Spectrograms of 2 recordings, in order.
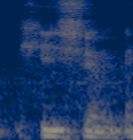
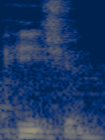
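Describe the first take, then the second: First: Heysham said "HAY-shum"; first syllable of Heysham like "hay"; Heysham as pronounced. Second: Heysham said "HEE-shum"; first syllable of Heysham like "he"; Heysham as spelled. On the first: Vlogger explaining a confusing place name, Heysham pronounced "Hay-sham". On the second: Vlogger explaining a confusing spelling, Heysham read as "Hee-sham". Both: Shown as a demonstration. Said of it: "but spelled Heysham".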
